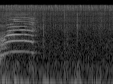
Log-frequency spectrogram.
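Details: Single brief, bright meow lasting under half a second, from one of two house cats, Salem and Sabrina, waking up after an afternoon nap; a low hum follows.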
